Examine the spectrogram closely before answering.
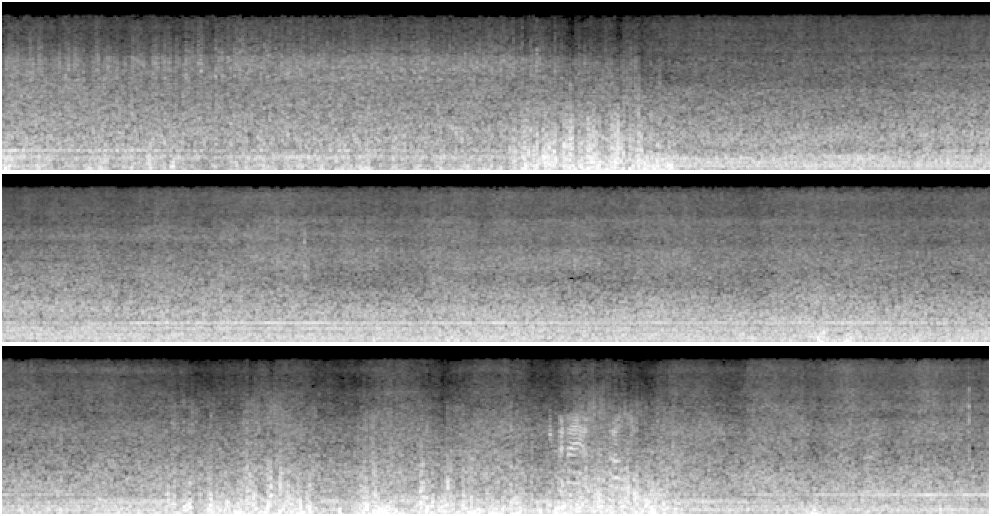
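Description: A motorboat's engine running steadily at towing speed while pulling a water skier, over the rush of the boat's wake. Gusts of wind buffet the microphone about five seconds in and again for several seconds in the last third.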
